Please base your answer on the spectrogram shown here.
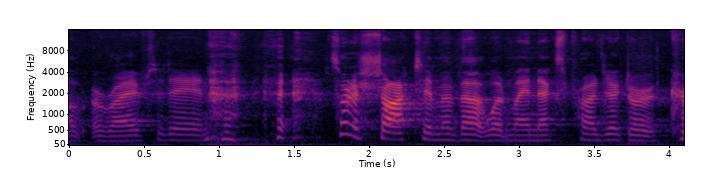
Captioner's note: laughs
